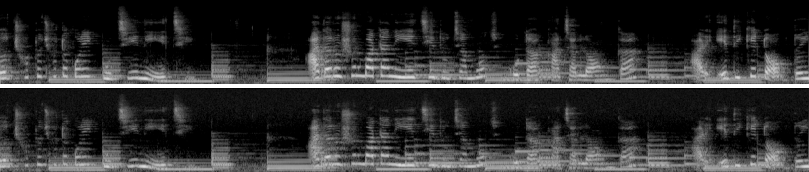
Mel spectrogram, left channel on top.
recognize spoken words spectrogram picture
ছোট ছোট করে কুচিয়ে নিয়েছি। আদা রসুন বাটা নিয়েছি 2 চামচ, গোটা কাঁচা লঙ্কা, আর এদিকে টক দই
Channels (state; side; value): noise; right; hiss, 27 dB below the sound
